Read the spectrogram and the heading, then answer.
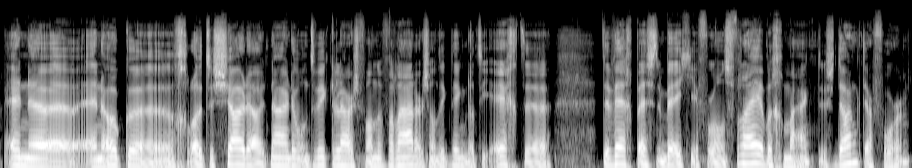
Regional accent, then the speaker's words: Netherlands; als Nederlanders

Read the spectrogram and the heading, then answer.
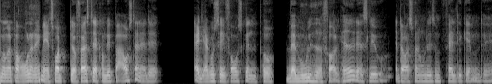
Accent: Viborg, Central Denmark Region, Denmark; moved away; jeg boede med i Viborg, hvor jeg voksede op

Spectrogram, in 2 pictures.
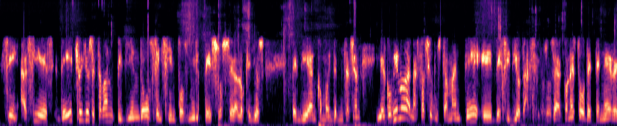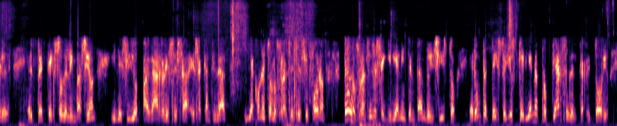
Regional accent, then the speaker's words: Mexico; nosotros como mexicanos

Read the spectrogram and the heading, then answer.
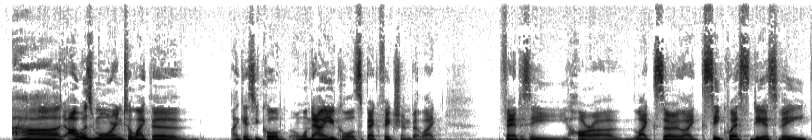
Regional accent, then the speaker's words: Bundaberg, Queensland, Australia; I grew up in Bundaberg

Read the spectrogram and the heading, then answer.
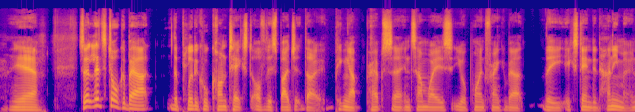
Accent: Adelaide Hills, South Australia, Australia; now in Canberra, Australia; I grew up in wine country in the Adelaide Hills

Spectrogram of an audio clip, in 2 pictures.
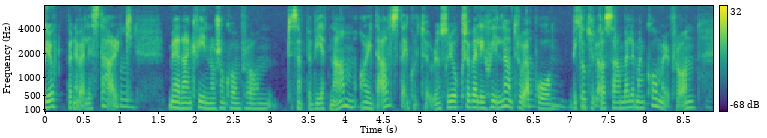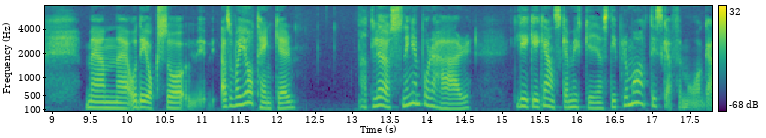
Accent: Sweden; moved away; Jag har bott utomlands halva mitt liv mm. och ehm, älskar Sverige naturligtvis. Det är mitt hemland.

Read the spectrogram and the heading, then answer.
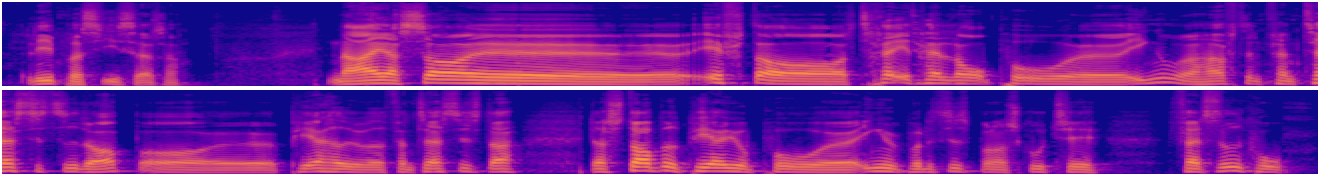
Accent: Søllested, Zealand, Denmark; moved away as an adult; now in Oslo, Norway; Jeg er fra Søllested

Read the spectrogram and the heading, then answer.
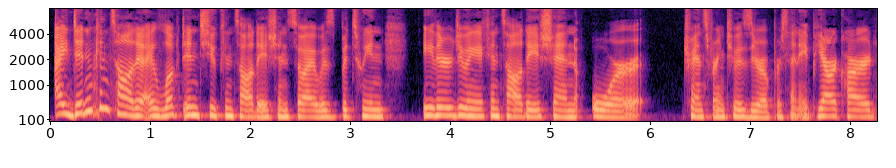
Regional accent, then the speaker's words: New York, United States; I'm a New Yorker

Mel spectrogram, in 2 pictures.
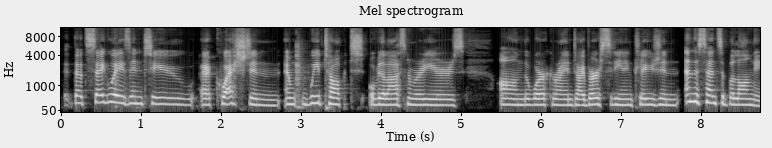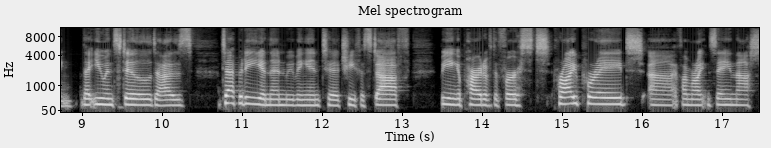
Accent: United States; now in Ireland; as an American born

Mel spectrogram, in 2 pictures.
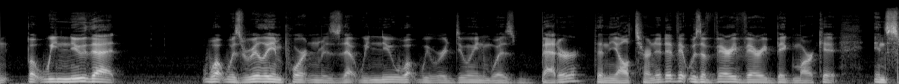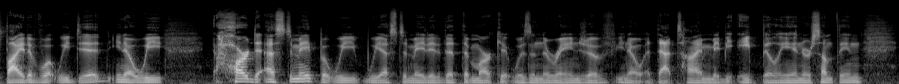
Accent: Portland, Oregon, United States; When I moved to Oregon, I'm from Portland, Oregon. Moved there when I was a, you know, freshman

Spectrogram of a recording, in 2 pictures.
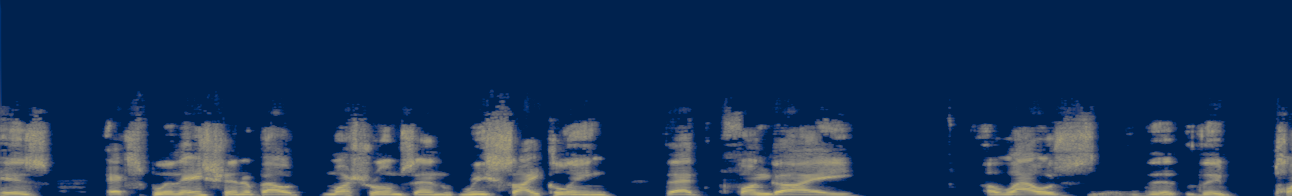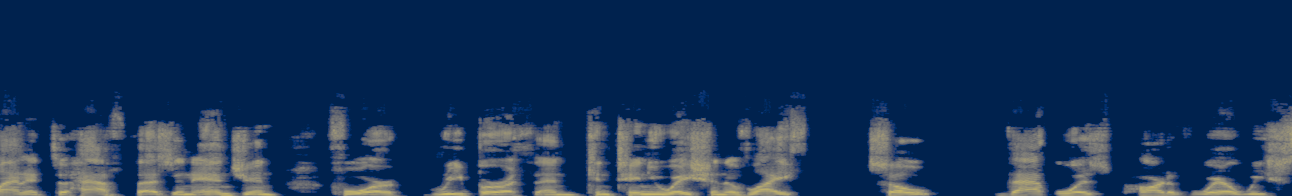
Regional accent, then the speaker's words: New York City suburbs, United States; I was born in New York City, and then my parents, we moved up to the suburb or out to the suburbs

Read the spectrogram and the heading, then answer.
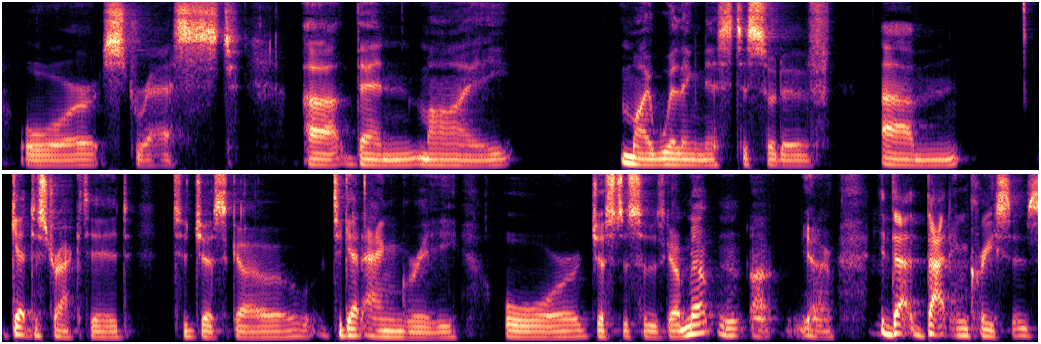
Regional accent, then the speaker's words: California, United States; also born or lived in Britain; now in United Kingdom; I grew up in California

